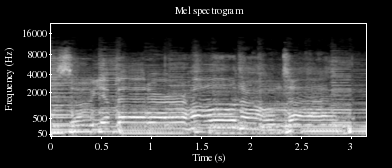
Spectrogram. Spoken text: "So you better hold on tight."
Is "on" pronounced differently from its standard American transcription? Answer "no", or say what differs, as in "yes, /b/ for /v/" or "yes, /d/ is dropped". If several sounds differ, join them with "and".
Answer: yes, /l/ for /n/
